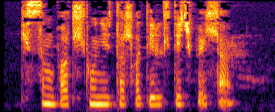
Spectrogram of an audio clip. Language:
Mongolian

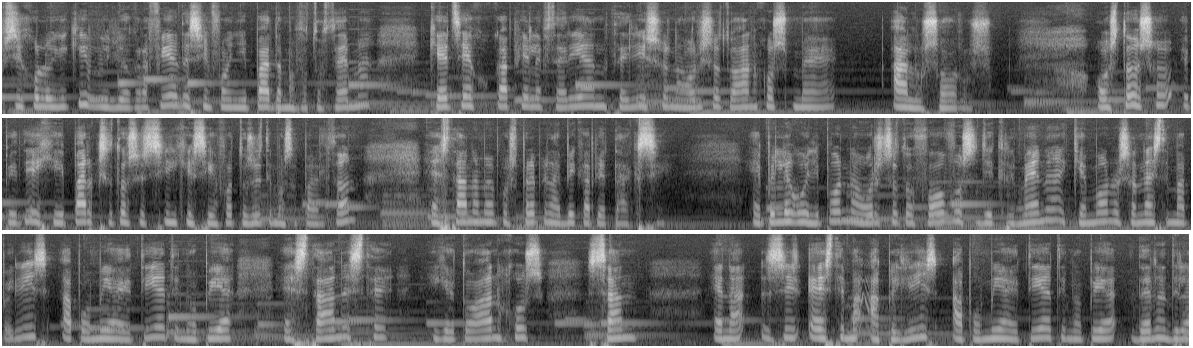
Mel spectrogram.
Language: Greek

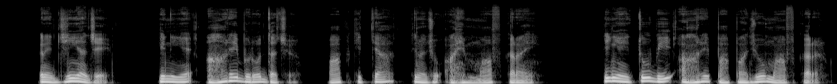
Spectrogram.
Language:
Bilaspuri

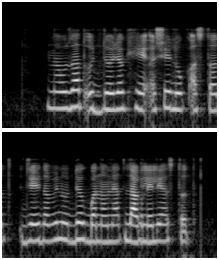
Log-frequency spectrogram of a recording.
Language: Marathi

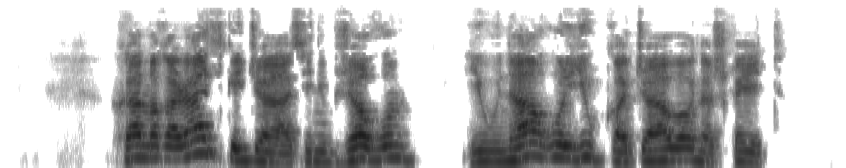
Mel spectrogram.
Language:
Kabardian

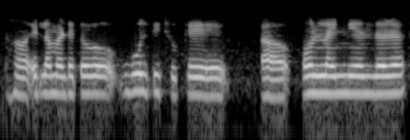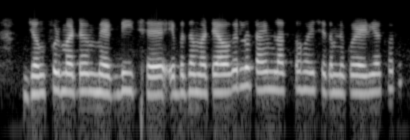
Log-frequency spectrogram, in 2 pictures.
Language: Gujarati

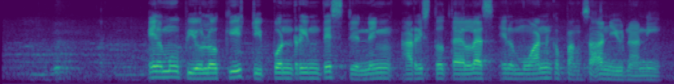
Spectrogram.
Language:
Javanese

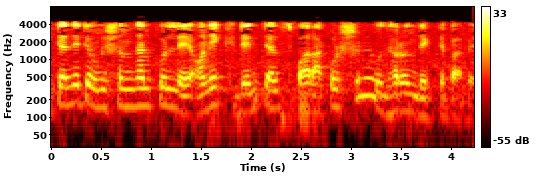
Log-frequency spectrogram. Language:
Bangla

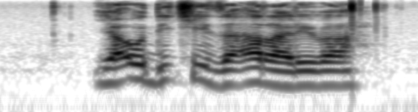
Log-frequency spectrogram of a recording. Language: Venda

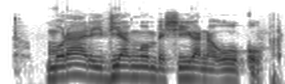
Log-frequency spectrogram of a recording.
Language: Kikuyu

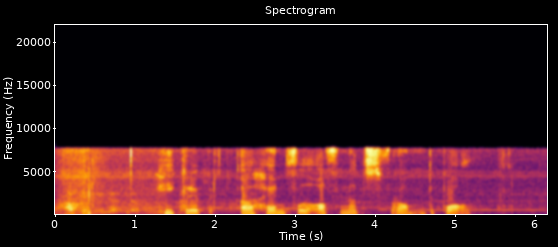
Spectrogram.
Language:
Javanese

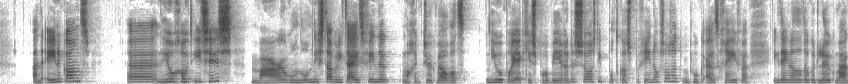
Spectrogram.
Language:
Dutch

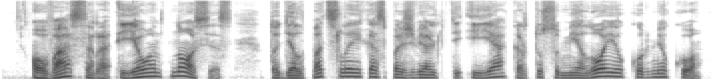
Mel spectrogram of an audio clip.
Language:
Lithuanian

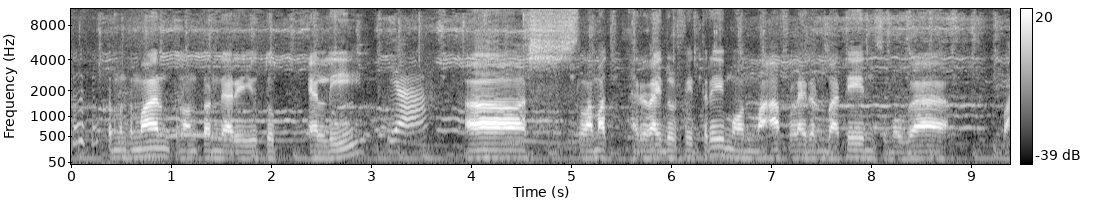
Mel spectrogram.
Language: Indonesian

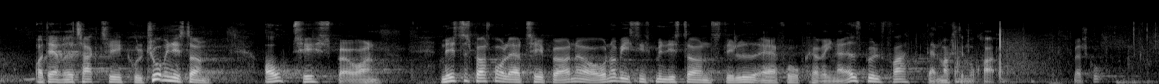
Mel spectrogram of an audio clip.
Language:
Danish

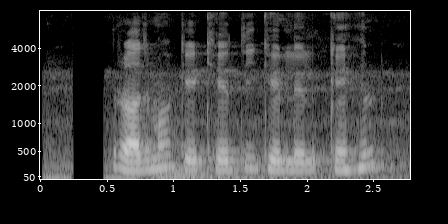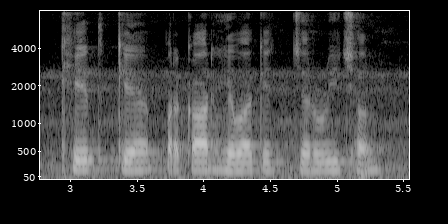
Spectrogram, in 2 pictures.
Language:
Maithili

